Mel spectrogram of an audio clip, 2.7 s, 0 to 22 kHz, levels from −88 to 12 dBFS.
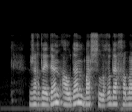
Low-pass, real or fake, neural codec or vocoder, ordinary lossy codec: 7.2 kHz; fake; autoencoder, 48 kHz, 128 numbers a frame, DAC-VAE, trained on Japanese speech; none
